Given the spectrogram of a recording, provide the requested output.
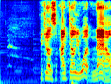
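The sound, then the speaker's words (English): A soft cat meow sounds in the background for a moment before a man starts talking loudly over the top of it, drowning it out. “and that's my cat in the background agreeing with me”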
